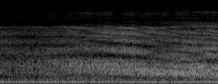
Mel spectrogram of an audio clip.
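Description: An Arrows RC F-15 model jet with twin 64mm ducted fans sweeps past in a low pass with gear and flaps down, a steady, moderately loud whine and rushing airflow that swells slightly.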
